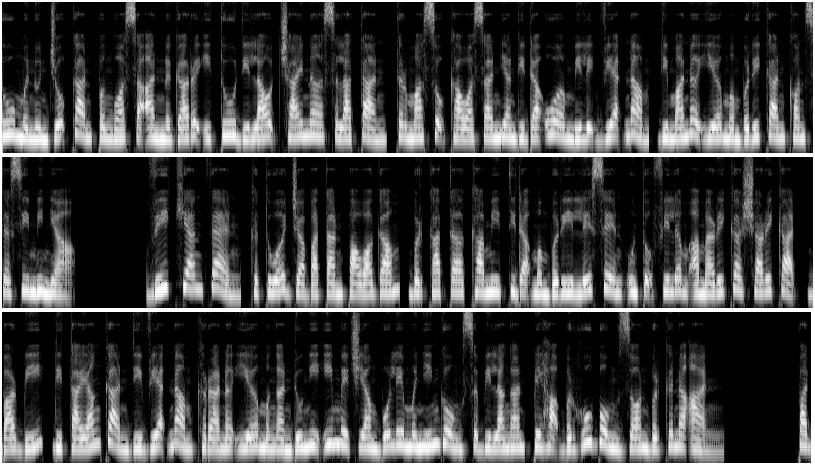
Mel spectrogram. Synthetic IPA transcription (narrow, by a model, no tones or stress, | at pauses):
t̪umə̃nũɲd͡ʒʊʔkanpəŋuasaʔanːə̃ɡaɾaʔit̪udilaʊt̪̚t͡ʃajnasəlat̪ant̪ərmãsʊkːawasanjaŋdidaʔwamilɪk̚viɛt̪̚nãmdimãnãiamə̃mbəɾikankɔnsɛsimĩnaʔ | vikʰiant̪ɛnkət̪uad͡ʒabat̪anpawaɡambərkat̪akamĩt̪idaʔ̚mə̃mbəɾilesɛnunt̪ʊk̚filəmamɛ̃ɾikaʃaɾikat̪̚barbidit̪ajaŋkandiviɛt̪̚nãmkəɾanãʔiamə̃ŋãnduŋĩʔimɪt͡ʃjaŋbolɛhmə̃ɲĩŋɡʊŋsəbilaŋãnpeɦaʔ̚bərɦubʊŋzɔnbərkənãʔan | pad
